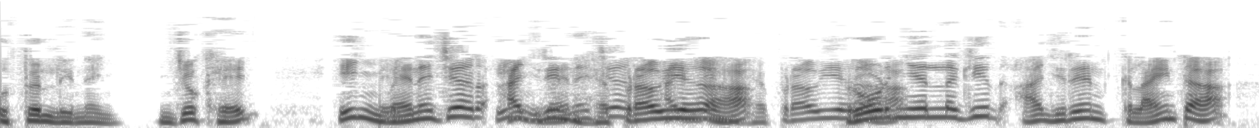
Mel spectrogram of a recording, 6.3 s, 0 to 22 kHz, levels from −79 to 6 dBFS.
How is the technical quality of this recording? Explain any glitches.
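The recording has heavy, audible damage throughout, plus two localised glitches.

WMA compression runs the whole clip. The sound is washy and ringing, with hiss that swells and fades with the speech. Nothing survives above 16.3 kHz. The damage likely comes from WMA encoding, which fits a bitrate near 32 kbps. Long transform blocks smear quantisation noise and drop weak detail.

A doubled audio track appears from 1.90 to 4.54 s. A second full-band copy trails by around 0.7 s, roughly 10 dB quieter. It has no reverb tail and starts and stops abruptly. A duplicate capture path or an edit likely holds two offset copies.

Pre-echo occurs from 5.88 to 5.92 s. A short hiss lasting 36 ms precedes an attack, which sounds softened. The codec spread noise meant for the loud onset across the whole block, filling the quiet moment before it.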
